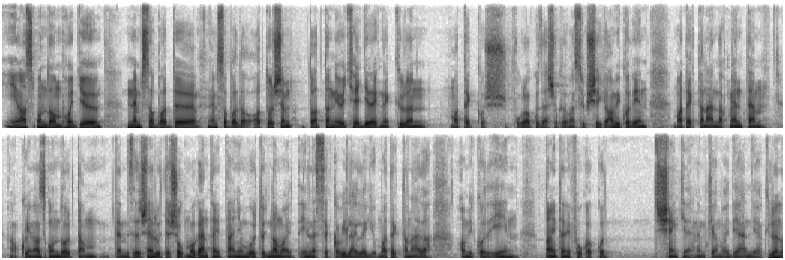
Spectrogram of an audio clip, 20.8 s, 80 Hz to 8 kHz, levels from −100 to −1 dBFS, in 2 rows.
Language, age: Hungarian, 30-49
